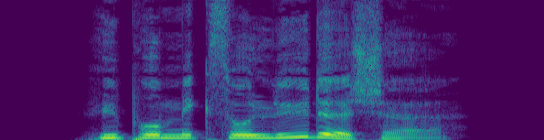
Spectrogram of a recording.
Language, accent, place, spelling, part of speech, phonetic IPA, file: German, Germany, Berlin, hypomixolydische, adjective, [ˈhyːpoːˌmɪksoːˌlyːdɪʃə], De-hypomixolydische.ogg
- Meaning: inflection of hypomixolydisch: 1. strong/mixed nominative/accusative feminine singular 2. strong nominative/accusative plural 3. weak nominative all-gender singular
